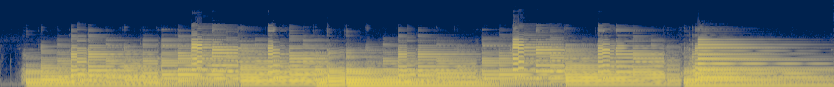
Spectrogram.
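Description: Clean, undistorted instrument tone played through an effects pedal: sustained, ringing chords with rich harmonics, changing a few times at a steady, fairly loud level, with one brief dip partway through.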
